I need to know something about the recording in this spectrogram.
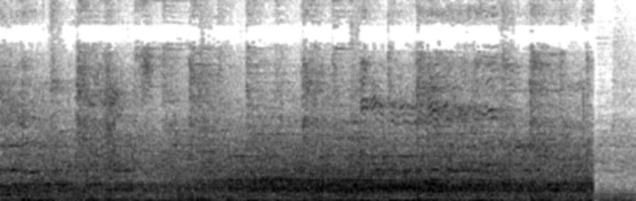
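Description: Large stadium crowd cheering over loud music playing through the stadium sound system.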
